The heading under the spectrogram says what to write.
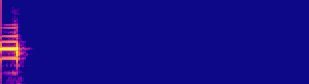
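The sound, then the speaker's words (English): A single short electronic beep from a heart rate monitor tracking heart and pulse rate sounds clearly at the start, then the rest is near silence with no further beeps or talking. “There was a rack of monitoring gear to my right and the beeping sound was coming from the machine tracking my heart and pulse rate.”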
